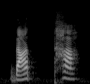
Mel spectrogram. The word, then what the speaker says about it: 낳다: And what happens is it becomes 짠, aspirated version. So how we pronounce is like this. 낳다, to give birth.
